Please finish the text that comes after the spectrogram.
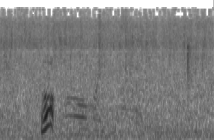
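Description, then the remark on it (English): A rainstorm pours down in a steady, even hiss that fills the whole clip, with one short voiced sound from a person rising briefly above it near the start. “That's a good storm, though.”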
